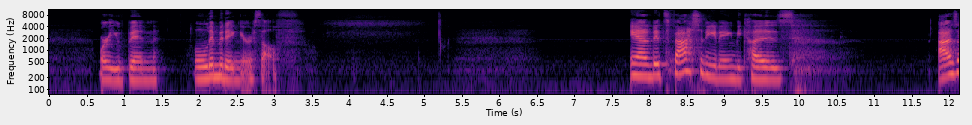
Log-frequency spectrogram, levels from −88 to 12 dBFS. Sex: female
